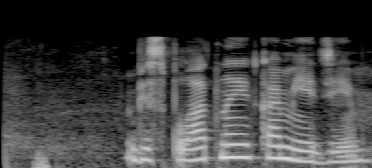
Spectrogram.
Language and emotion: Russian, neutral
